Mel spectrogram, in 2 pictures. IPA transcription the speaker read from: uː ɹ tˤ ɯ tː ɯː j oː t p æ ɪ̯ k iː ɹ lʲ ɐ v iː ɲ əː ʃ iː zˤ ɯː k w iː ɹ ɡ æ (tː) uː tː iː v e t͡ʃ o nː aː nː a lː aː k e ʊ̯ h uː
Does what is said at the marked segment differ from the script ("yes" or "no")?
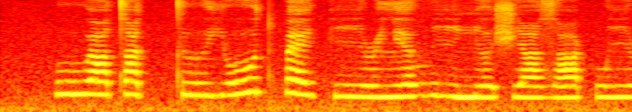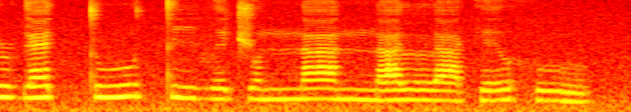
no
